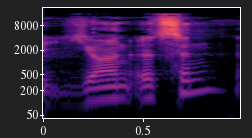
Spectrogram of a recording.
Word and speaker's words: Jørn Utzon: designed by Jørn Utzon. Is that right? – Brilliant pronunciation.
